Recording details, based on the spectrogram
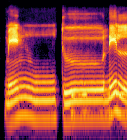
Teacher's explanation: nun sukun bertemu dengan huruf dal bacaan ikhfa dibaca samar-samar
